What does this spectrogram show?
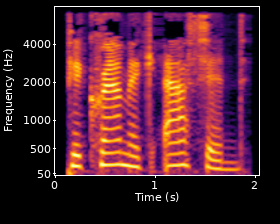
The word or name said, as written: picramic acid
